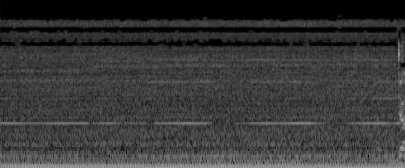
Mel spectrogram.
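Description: Aerial boom lift's engine running steadily at close range, with a thin, steady high tone over it that fades out about halfway through.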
